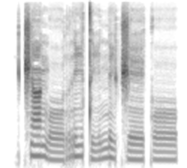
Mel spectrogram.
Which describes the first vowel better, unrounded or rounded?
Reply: unrounded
